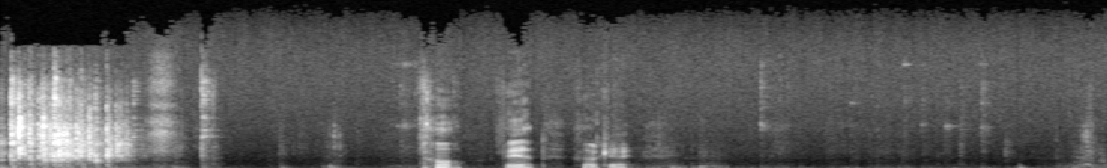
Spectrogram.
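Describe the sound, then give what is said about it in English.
A short clatter of dice, rolled for initiative in a tabletop game, tumbling across a hard table, followed by a couple of light clicks as they settle, then a brief spoken reaction. “I should use these dice more often.”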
